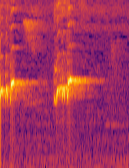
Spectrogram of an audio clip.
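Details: Sooty-headed bulbul (kutilang emas) giving two short whistled notes, each rising slightly then holding a level tone, about half a second apart.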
